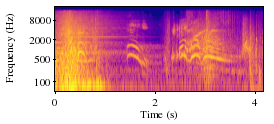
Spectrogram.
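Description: Cartoon sound effects for a big red cave monster: a heavy crash and whoosh with a deep rumble in the first second, then a run of short rising-and-falling vocal calls from the monster.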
